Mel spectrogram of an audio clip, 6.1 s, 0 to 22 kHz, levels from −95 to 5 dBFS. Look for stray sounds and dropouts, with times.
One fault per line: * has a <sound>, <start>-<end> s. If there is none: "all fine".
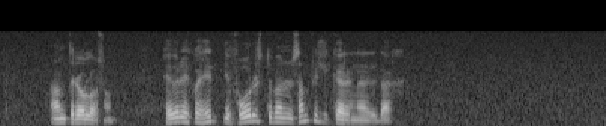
all fine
